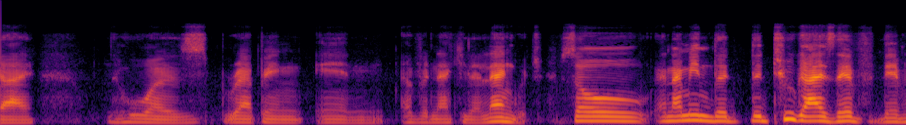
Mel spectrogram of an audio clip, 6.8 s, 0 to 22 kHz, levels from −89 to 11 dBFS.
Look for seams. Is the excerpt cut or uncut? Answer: cut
